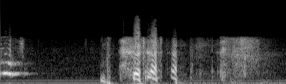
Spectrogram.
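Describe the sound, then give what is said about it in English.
A dog gives a few short, high, whiny yelps in quick succession, moderately loud, followed by a softer breathy sound, with a faint steady hum underneath. “And then it was a dog, though. It sounded like a dog.”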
